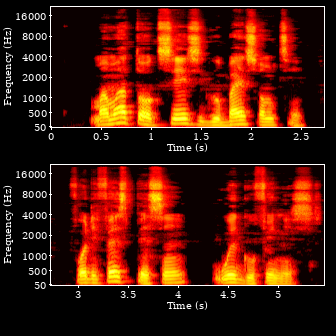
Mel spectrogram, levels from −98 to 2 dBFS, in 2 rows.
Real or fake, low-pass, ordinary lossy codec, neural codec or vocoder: real; none; none; none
